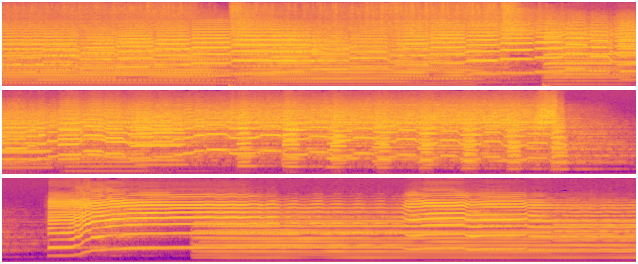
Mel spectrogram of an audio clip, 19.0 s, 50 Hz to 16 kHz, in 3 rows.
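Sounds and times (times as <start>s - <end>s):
jazz-rock horn section: 0.0s - 19.0s.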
